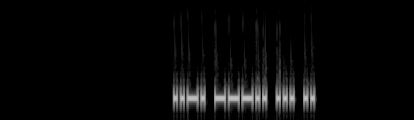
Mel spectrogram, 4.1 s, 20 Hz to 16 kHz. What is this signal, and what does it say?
Morse code, heard as a keyed tone, about 34 wpm, 700 Hz. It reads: F8SI
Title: DXCC-100 Call Signs - 4 Characters - 35wpm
